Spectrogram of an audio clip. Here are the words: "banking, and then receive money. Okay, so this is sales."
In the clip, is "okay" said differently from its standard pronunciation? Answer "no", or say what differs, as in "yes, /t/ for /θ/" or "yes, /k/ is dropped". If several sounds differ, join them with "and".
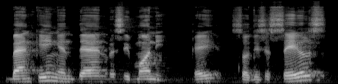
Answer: no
